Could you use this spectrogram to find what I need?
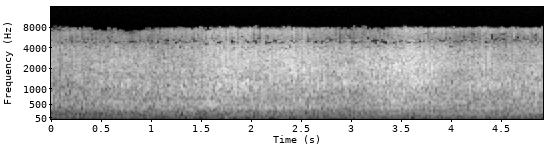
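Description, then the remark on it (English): A steady, loud roar of aircraft engines as an aircraft flies overhead during a strafing attack, a broad droning rush that swells gently in the middle and holds without pause, no voices over it. “Hey, listen, hear that? He went over us.”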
